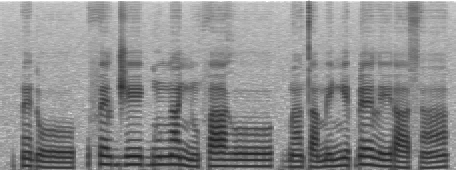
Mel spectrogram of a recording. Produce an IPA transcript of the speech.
pɛ̃˧ɗoː˨ | fɛ˦ld͡ʒeː˦ ɡ͡bũ˦ŋã˦ ɲũ˨faː˧ɣoː˧ | ɡ͡bã˨ ta˨me˧ɲe˦ ɓɛ˦ leː˧ɾaː˨ sã˨˦

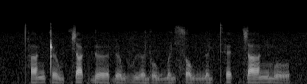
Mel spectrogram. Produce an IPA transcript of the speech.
t̪ʰa˧˥ŋʈə˨˩˦wca˦˥k̚ ɗəː˧ɗə˨˩˦w vɨ˨˩ə̯jo˨˩˨wmə˧˥jsɔ˨˩w nə˨˩jt̪ʰɛ˦˥t̚caː˧˥ŋmo˨˩˨

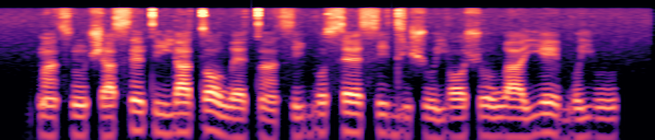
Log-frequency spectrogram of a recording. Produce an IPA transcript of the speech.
k͡pã˨sũ˨ʃa˨˦sɛ̃˦ ti˧ja˦ tɔ˦˨wɛ˨tã˨ si˨˦bo˦ sɛ˦ si˦di˧ ʃu˧jɔ˦ʃo˦wa˦ je˦˨bo˨˦ ju˧

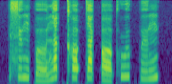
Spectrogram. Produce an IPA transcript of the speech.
sɯ˥˩ŋ poː˩˦na˥˩t̚ kʰɔ˥˩ʔta˥˩k̚ ʔɔː˨˩kʰwu˥˩k̚pɯ˦˥ŋ

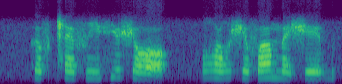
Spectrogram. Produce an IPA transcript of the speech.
kəfǁɛfifʲʊ ʃɔ | ʁuʁʃəfʌmɛ ʃɪb

